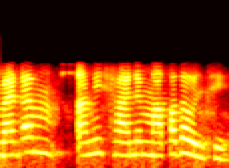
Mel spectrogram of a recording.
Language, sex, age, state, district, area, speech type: Bengali, female, 45-60, West Bengal, North 24 Parganas, rural, conversation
